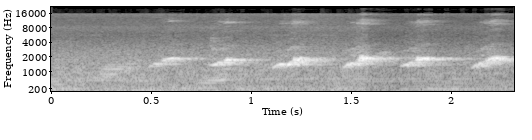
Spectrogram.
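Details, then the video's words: Sooty-headed bulbul imitating a white-rumped shama: six short rising whistles in even succession over a faint hiss. "Burung TRUCUK rasa MURAI BATU"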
